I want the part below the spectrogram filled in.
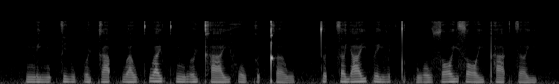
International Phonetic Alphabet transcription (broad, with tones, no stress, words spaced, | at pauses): ŋe˨˩jŋʊ˧k̚siː˨˩w pɵ˨˩ɥ kaː˨p̚kʷaː˨˥wkʷʰaː˥jkʷʰɪ˧ŋ wɵ˧ɥkʰaː˨˥j fo˨˩wkɵ˧t̚kʰɐ˨w | t̪ɵ˧t̚sɐ˧jaː˥j pe˨˥jlɪ˨k̚t̪ʊ˨k̚ ɐ˨˧wo˨˩w sɔː˥jsɔː˨˥j pʰaː˨k̚t͡sɐ˧j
